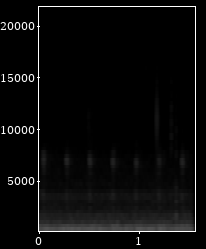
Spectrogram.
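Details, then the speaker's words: VEVOR Chinese diesel air heater in a garage, set to level 8 and ramping up: quick light metallic ticks about four a second over a soft fan rush, the dosing fuel pump's normal well-known ticking on high. "And yeah, except for that ticking noise, but these are famous for the ticking noise."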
